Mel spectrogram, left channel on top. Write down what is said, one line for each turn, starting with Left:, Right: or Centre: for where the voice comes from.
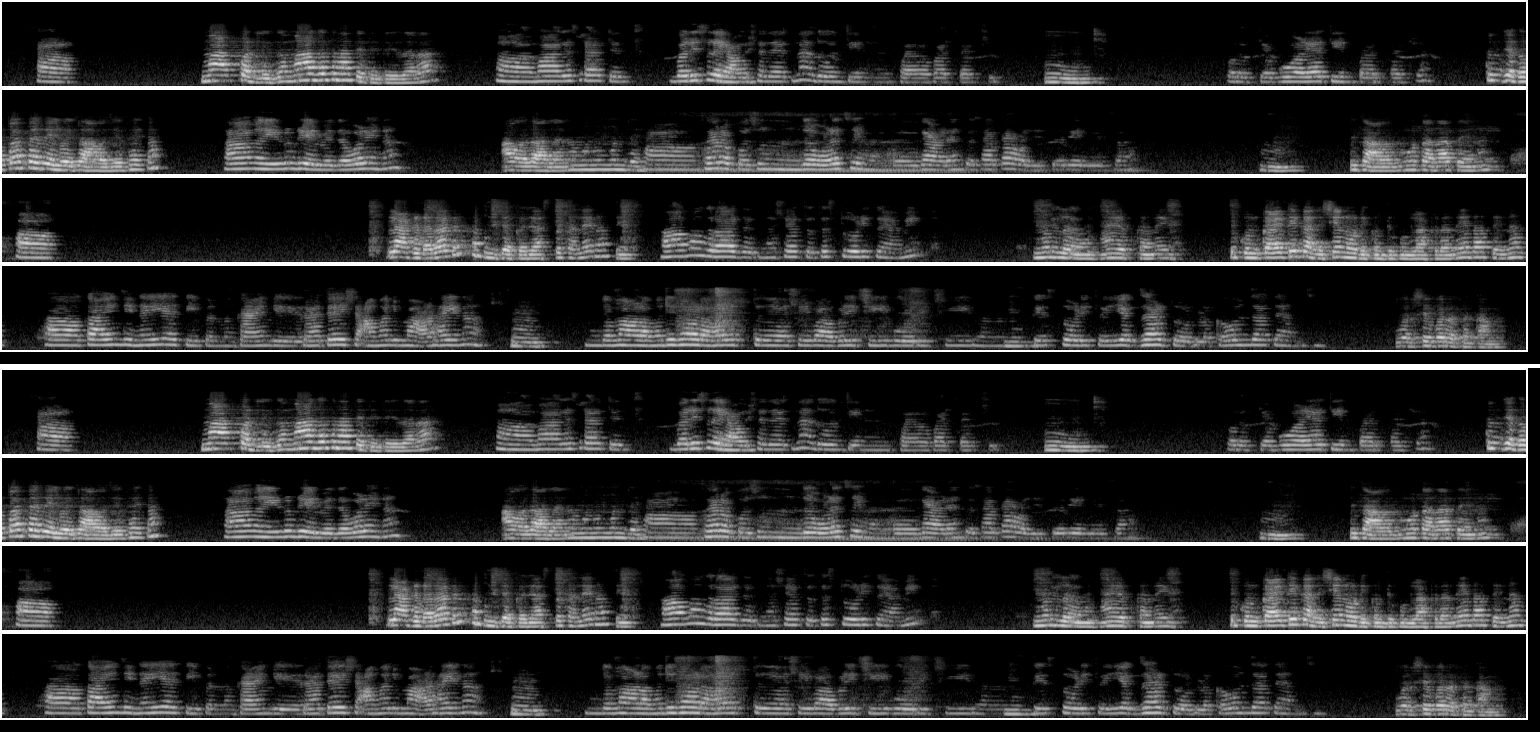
Left: हा
Right: माग पडली ग महागच राहतते तिथे जरा
Left: हा महागच राहतेत बरीच लय
Right: पण
Left: औषध हेत ना दोन, तीन पर प्रकारची
Right: हम्म
Left: परत त्या गोळ्या तीन परकारच्या
Right: तुमच्या इथं पहाट रेल्वेचा आवाज येत आहे का
Left: हा मग येडून रेल्वे जवळ आहे ना
Right: आवाज आला ना म्हणून म्हण
Left: हा घरा पस हम्म, जवळच आहे मग, गाड्यांचा सारखा आवाज येतोय, रेल्वेचा.
Right: हम्म, तिचा आवाज मोठा राहतय ना.
Left: हा.
Right: लाकडा राहतेत ना तुमच्याकडे जास्त का नाही राहते.
Left: हा मग <unintelligible> शेतातच तोडीतोय आम्ही. शेतातच
Right: म्हटलं आहेत का नाही, चुकून काय ठिकाणी शेनोडी तून इकडून तिकडून लाकड आनाय जातो ना.
Left: हा काहीली नाही आहे, ती पण मग कायंली राहते. शा मग माळा आहे ना.
Right: हम्म.
Left: म्हणज्ये माळामध्ये झाडं आहेत. अशी बाबळीची, बोरी मग
Right: हम्म
Left: तेच तोडीत एक झाड तोडलं का होऊन जातय आमचं.
Right: वर्षभरचा काम.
